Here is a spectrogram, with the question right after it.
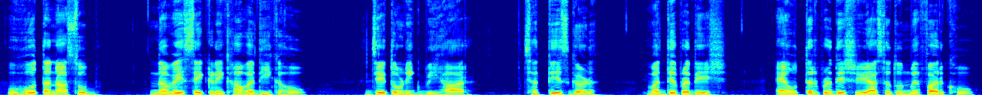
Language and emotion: Sindhi, neutral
